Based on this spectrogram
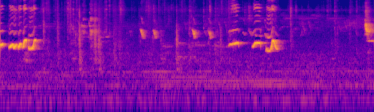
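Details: Breeding-condition white-rumped shama: loud ringing phrases of fast twittered and slurred whistles, separated by pauses with softer chips, against a low background hum.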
